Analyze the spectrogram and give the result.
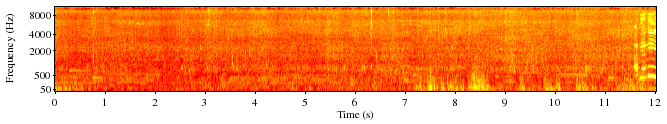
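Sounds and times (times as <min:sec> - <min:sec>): water at the shore: 0:00.0 - 0:12.0
wind: 0:00.0 - 0:12.0.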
